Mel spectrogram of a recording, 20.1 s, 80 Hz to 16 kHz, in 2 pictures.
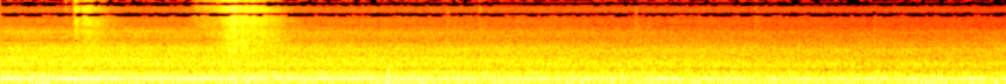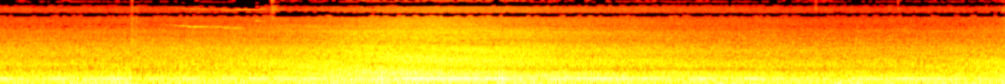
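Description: Chu-Kuang Express train pulling out behind an E200-class electric locomotive, with its coaches rolling past and a rumble of wheels on the rails over a steady hum. Two short hisses come in the first few seconds, and the rumble swells a little past halfway as the coaches pass closest.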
